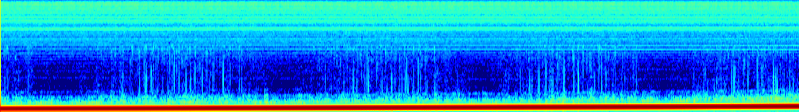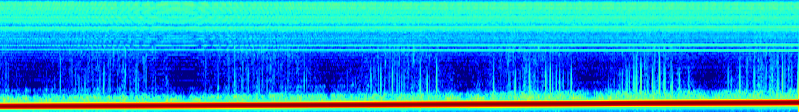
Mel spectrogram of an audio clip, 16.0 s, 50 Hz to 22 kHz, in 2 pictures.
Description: Hearing Test in HD quality. Sinusoidal wave starting at 20 Hz frequency and going up to 20 kHz frequency.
